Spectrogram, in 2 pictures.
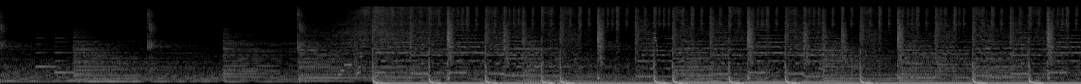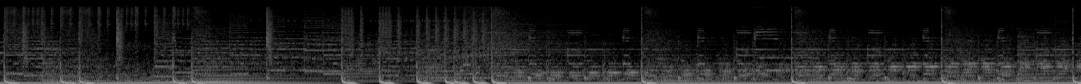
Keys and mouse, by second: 0.4 ctrl+a, 1.5 z, 4.8-13.6 right drag, 10.3-12.4 drag, 10.3-12.0 middle drag, 13.6 click, 13.7 middle click, 14.0 Tab, 14.2 z, 14.7 a, 16.2 z, 16.3 Tab, 18.5 ctrl+alt+shift+click, 20.4 Tab.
